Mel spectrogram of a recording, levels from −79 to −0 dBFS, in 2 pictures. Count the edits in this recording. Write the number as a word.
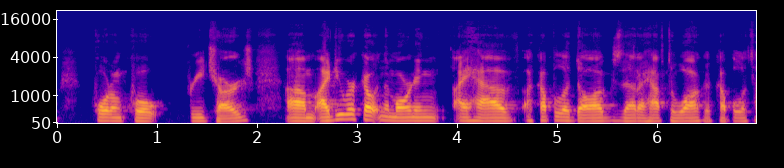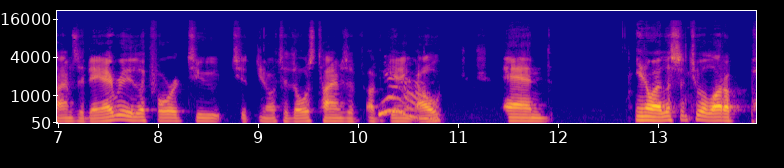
zero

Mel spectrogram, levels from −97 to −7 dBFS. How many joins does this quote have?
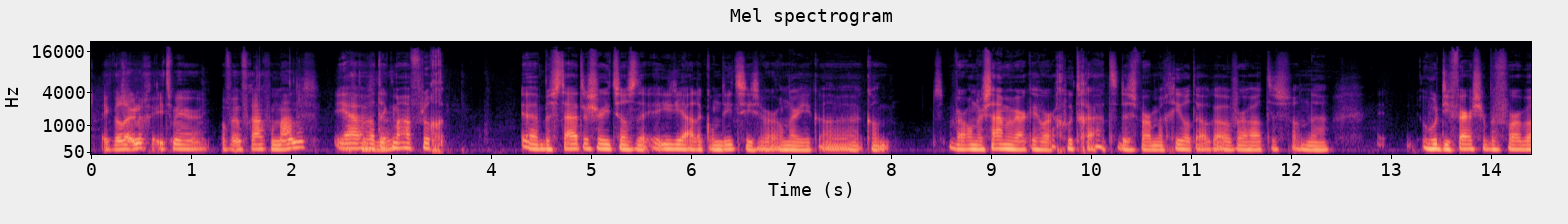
zero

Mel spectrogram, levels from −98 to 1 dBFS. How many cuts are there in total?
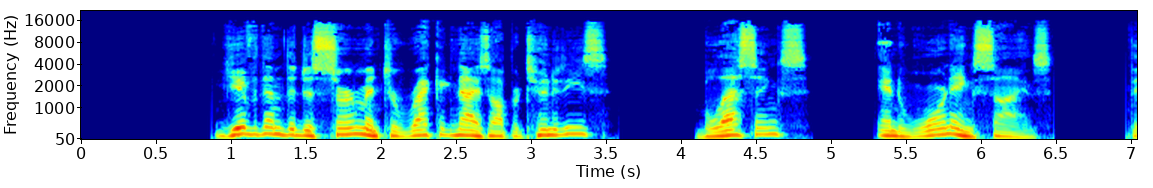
zero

